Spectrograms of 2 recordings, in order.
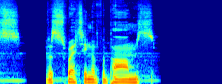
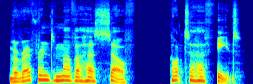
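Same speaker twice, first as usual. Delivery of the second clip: plain reading voice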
